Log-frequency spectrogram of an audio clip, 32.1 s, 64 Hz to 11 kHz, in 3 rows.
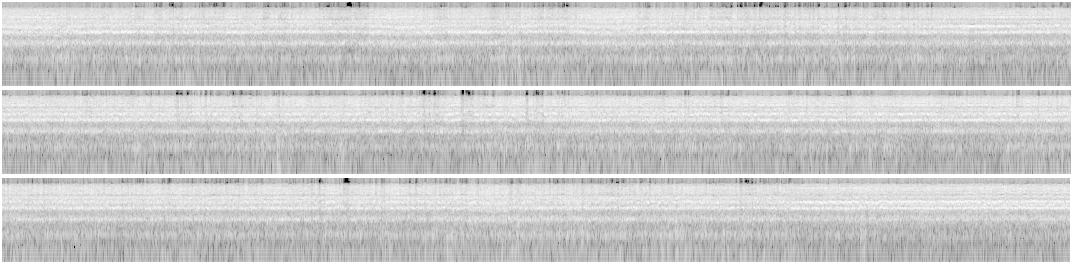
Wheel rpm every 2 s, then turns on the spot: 220, 230, 230, 230, 230, 230, 230, 230, 240, 230, 230, 230, 230, 220, 230, 210.
none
